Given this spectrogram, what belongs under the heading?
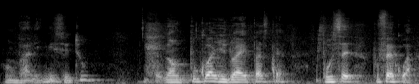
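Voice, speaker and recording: Earnest pastor. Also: male voice, medium pitch, expressive, moderate pace, gravelly, mellow. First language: English. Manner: earnest, repetitive, lists in short clauses. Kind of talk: testimony in a podcast conversation.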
